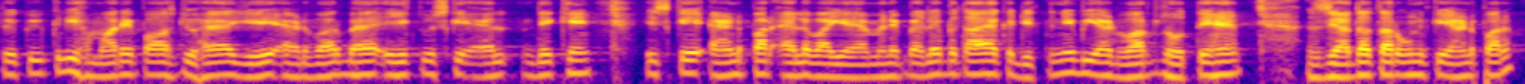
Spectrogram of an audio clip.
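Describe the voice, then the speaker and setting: A man teaching English grammar for a job test, explaining each answer with lots of repetition and reading the English sample sentences out slowly. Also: medium pitch, flat delivery, in a large hall. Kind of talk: explaining exam questions.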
